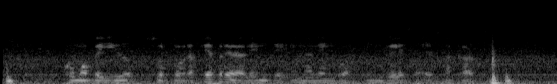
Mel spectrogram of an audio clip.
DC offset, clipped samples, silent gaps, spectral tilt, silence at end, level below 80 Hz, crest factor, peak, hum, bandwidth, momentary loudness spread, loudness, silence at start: under 0.1%; under 0.1%; none; -9 dB/octave; 0 s; -40 dBFS; 24 dB; -12 dBFS; none; 12 kHz; 12 LU; -36 LUFS; 0.05 s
